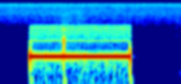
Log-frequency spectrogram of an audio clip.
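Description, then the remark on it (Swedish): A single steady telephone ringback tone, one loud, pure, low-pitched beep lasting about a second, heard clearly on its own with no talking. “Där, då ska jag ringa. Vi ringer Anders.”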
